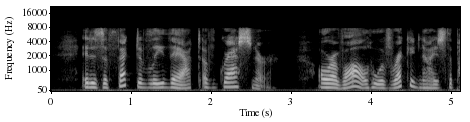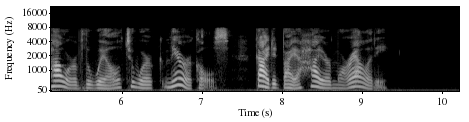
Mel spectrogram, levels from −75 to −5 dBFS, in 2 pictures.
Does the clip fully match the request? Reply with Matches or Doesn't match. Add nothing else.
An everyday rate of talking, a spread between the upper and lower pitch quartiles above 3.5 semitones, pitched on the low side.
Doesn't match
